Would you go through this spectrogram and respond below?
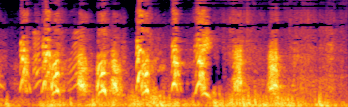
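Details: German Shepherd barking during bite training with a female handler: a rapid series of sharp, harmonic barks, about ten in five seconds, with some uneven spacing and low background rumble.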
